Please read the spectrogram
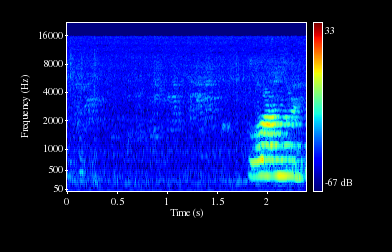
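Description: Faint room tone, then near the end a short high-pitched vocal call, loud against the quiet before it.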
